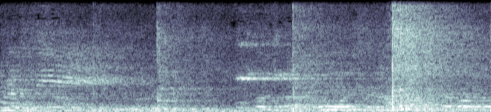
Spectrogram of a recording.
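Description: Badminton rally: sharp racket-on-shuttlecock hits, the loudest just before the end as a player jumps into a smash, echoing in the hall.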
